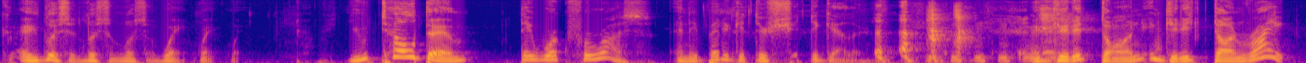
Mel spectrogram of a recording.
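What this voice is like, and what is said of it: New York / New Jersey accent. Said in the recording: “from, you know, New York, New Jersey area. So he's got that accent.”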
